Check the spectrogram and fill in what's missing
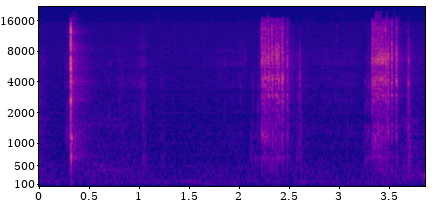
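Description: A ratchet with a 22mm socket tightens the rear brake caliper of a Yamaha XJR 1300, giving two short, close bursts of rapid clicking after a single sharp tap in an otherwise quiet space.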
